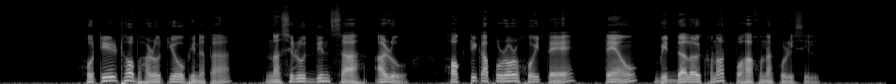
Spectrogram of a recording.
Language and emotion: Assamese, neutral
